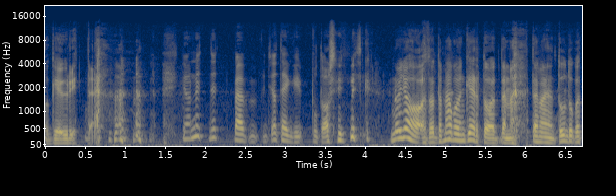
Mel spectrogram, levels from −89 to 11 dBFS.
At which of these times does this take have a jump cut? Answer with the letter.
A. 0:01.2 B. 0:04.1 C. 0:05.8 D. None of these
D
